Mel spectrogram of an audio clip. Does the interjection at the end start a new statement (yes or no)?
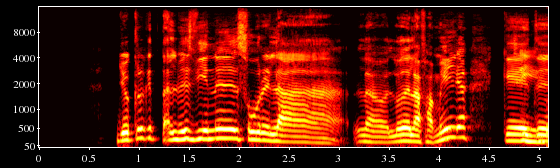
no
